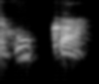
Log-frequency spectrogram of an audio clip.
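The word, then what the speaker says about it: חוקה: Estatuto, essa palavra no hebraico é ruká. Eu não sei se a pronúncia é mais aspirada ou menos aspirada.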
